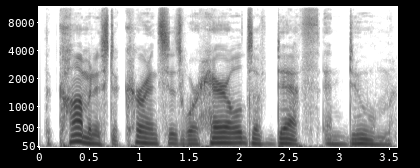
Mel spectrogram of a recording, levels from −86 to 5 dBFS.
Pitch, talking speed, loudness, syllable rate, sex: 110 Hz, 150 wpm, -20 LUFS, 4.7 syllables/s, male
